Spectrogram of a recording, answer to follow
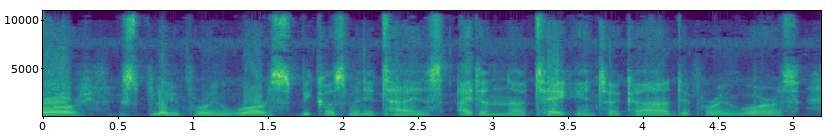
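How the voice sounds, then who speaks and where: Against noticeable background noise, a man of medium pitch speaks at a moderate pace with monotone, flat intonation. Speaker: English language student. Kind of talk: spoken assignment answers. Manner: halting with fillers.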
